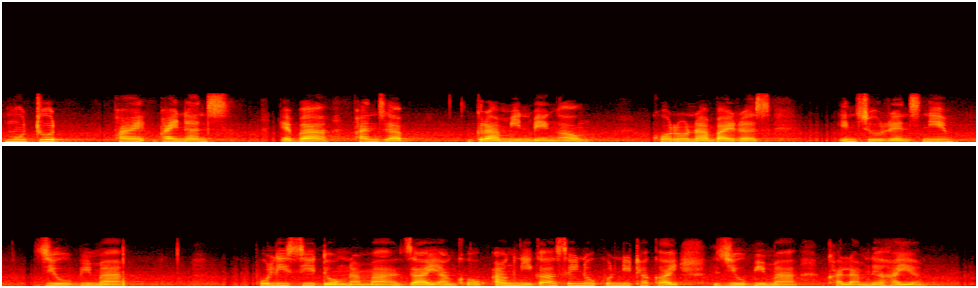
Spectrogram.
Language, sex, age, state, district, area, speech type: Bodo, female, 18-30, Assam, Kokrajhar, rural, read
